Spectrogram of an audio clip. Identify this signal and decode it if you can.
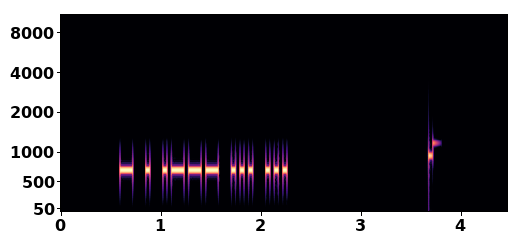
Morse code, heard as a keyed tone, about 27 wpm, 700 Hz. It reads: TEJSS
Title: Code Groups - 5 Letters - 28wpm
